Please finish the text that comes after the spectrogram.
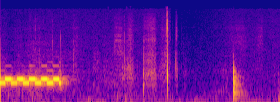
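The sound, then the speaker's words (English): A short electronic telephone tone, a steady two-pitch beep lasting about half a second, followed by scattered soft clicks and thumps, in a home during a study session. “So at times we get either a doorbell ringing or a phone ringing.”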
